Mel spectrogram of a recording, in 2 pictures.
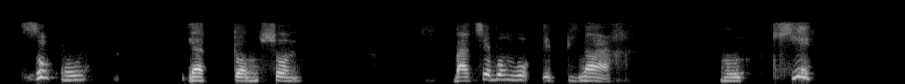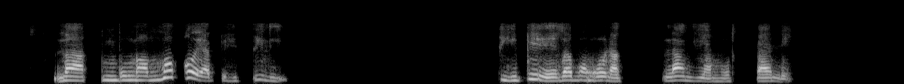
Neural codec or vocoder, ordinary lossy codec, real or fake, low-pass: codec, 24 kHz, 1 kbps, SNAC; Opus, 16 kbps; fake; 7.2 kHz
